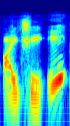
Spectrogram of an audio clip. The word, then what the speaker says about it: iQIYI: There may be others, but the ones that I know of And that is, the first one is Aiqi, and that is spelled I-Q-I-Y-I, but it said Aiqi.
